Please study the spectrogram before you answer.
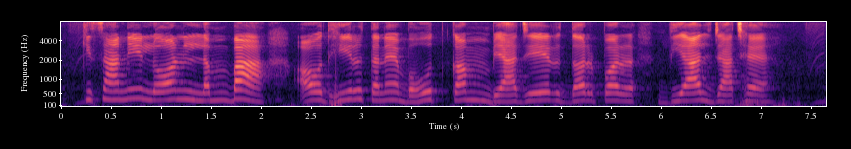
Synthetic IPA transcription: kisaːnilɔnləmbaɔːd̪ʱiɾt̪ənebəɦut̪kəmbjad͡ʒeɾd̪əɾpəɾ | d̪ijald͡ʒat͡ʃʰɛ

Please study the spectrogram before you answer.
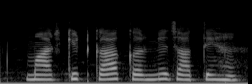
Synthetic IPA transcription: maːɾkeʈkakɐɾned͡ʒaːt̪eɦɛ̃ː

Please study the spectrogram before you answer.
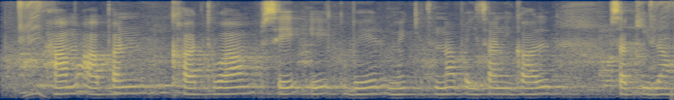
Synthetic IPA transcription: həmaːpənkʰaːt̪waseeːkbeːɾmẽkɪt̪napəɪsanɪkaːl | səkilaː

